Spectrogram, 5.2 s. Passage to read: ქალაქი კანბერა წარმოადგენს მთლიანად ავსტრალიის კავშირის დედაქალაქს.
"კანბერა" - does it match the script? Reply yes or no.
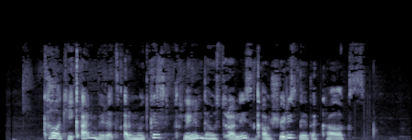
yes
